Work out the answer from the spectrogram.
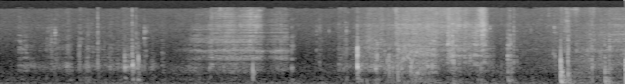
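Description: Soft chewing and breathing around a mouthful of hot takoyaki, with a few light clicks and rustles from a paper takeout box and chopsticks being handled, the sharpest click near the end.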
